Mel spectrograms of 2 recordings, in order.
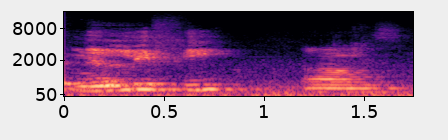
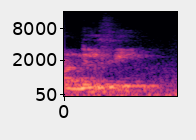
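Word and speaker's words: ನಿಲ್ಲಿಸಿ: So the first one is nillisi, God and nilsi. Some people use it very short nilsi, very quickly, but nillisi is the right pronunciation, but you can use either way.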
